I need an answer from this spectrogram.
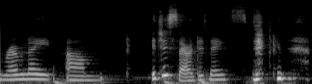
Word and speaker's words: Remnite: it's pronounced only as remite its General meaning is tied to the term REM rapid eye movement and the word Knight as slay for night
